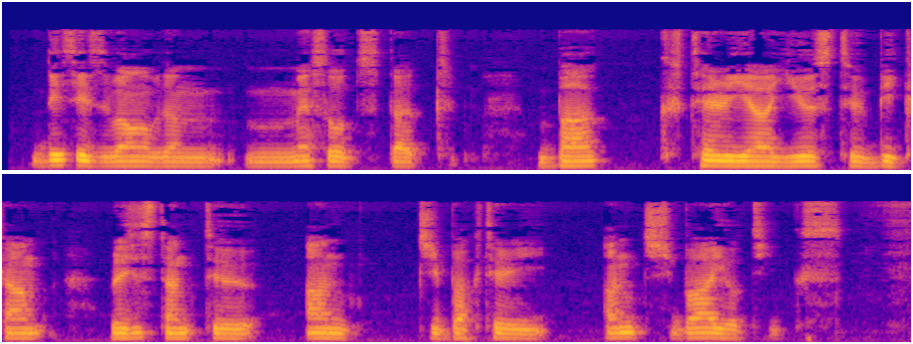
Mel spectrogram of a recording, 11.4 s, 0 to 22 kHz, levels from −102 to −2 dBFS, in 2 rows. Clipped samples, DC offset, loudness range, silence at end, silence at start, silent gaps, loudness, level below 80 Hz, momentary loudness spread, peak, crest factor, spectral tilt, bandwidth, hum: under 0.1%; under 0.1%; 4 LU; 0 s; 0.2 s; none; -23 LUFS; -56 dBFS; 14 LU; -4 dBFS; 20 dB; -4.5 dB/octave; 11.5 kHz; none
